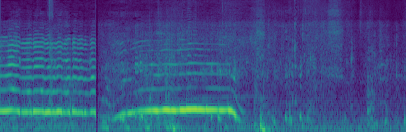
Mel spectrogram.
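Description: A person's voice calling out at a turkey in two long held high notes, the second sliding up at the start and down at the end.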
